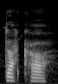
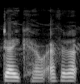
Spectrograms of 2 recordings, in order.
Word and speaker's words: Dacre: But here's Dacre Church, Dacre Castle, Pele Tower, and St Andrew's Church, Dacre, or Dacre, however you want to pronounce it, over there.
